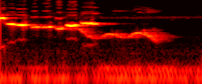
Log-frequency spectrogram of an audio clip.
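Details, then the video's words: Brown-chested jungle flycatcher in full song, giving one long clear whistle that starts high and wavers downward, dropping into a lower warbled slur that fades out; a faint low hum in the background. "Sinkatan rimba dada coklat (SRDC) Bali Gacor"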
